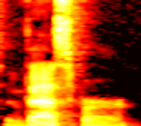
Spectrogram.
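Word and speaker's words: VSEPR: is vs epr and that's typically pronounced vesper even though that's not exactly how it's spelled okay so the main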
